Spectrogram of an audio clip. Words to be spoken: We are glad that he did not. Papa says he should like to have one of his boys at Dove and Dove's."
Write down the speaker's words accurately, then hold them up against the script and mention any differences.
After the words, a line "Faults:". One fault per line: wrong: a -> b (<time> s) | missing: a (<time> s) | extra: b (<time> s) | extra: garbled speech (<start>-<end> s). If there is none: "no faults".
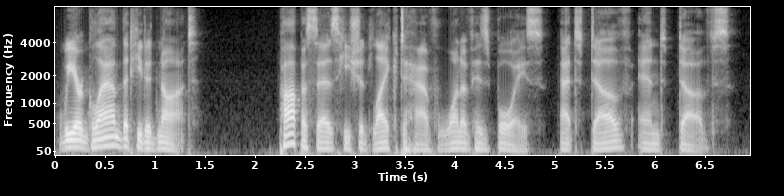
We are glad that he did not. Papa says he should like to have one of his boys at Dove and Dove's."
Faults:
no faults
